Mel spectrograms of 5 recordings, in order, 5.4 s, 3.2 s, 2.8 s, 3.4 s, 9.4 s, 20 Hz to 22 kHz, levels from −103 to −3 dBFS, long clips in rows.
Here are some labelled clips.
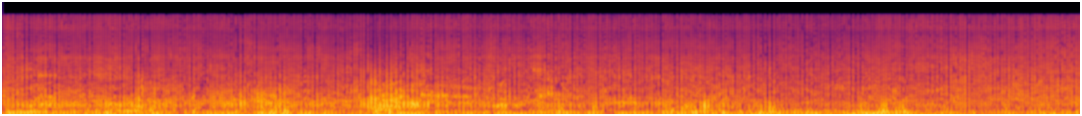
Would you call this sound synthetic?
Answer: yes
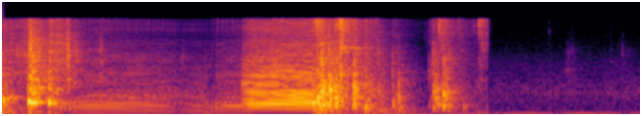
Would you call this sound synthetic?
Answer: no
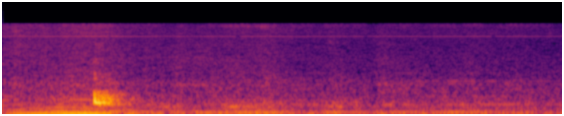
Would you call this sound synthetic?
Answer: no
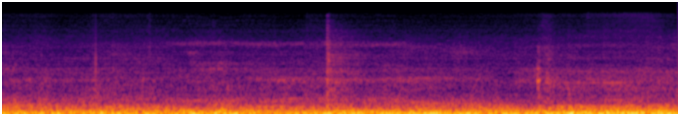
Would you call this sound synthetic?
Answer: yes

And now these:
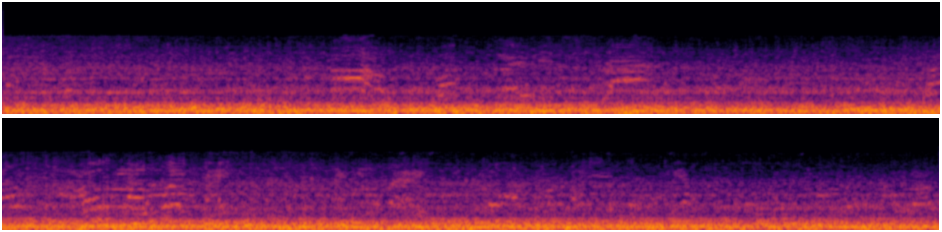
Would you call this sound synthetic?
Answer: yes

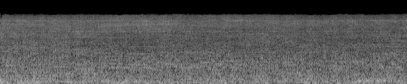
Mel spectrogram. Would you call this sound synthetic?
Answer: yes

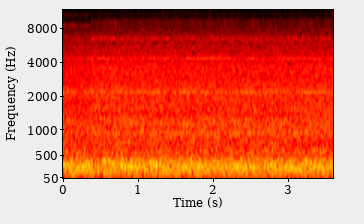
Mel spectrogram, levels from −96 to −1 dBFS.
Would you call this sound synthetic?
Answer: yes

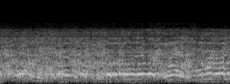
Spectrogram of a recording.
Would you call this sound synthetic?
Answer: yes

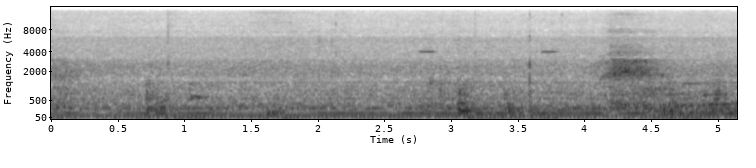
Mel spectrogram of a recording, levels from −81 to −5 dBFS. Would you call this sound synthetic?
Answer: no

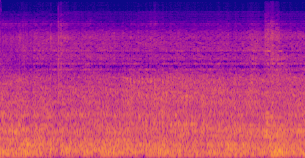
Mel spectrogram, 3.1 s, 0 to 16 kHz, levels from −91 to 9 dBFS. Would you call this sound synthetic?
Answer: yes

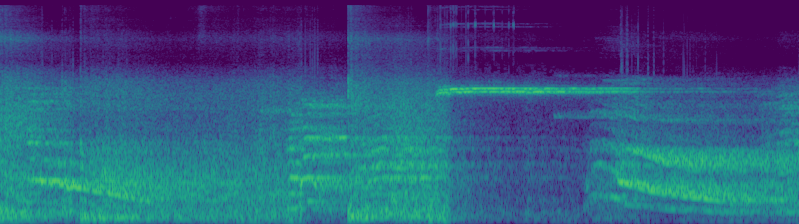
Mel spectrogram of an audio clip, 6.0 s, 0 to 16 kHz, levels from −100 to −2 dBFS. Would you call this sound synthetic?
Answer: no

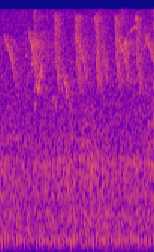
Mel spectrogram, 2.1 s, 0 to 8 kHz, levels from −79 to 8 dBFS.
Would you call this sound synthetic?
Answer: no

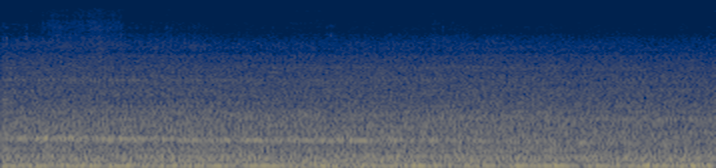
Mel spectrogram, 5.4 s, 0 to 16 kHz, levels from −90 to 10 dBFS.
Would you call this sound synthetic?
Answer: no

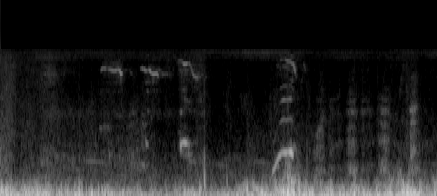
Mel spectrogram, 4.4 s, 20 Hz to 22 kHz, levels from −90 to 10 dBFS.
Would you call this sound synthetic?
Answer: no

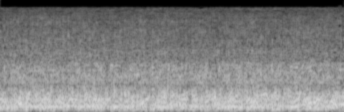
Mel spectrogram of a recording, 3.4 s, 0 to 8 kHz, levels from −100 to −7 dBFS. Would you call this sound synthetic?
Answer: yes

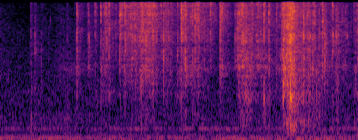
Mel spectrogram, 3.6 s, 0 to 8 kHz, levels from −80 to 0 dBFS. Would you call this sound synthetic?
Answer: yes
